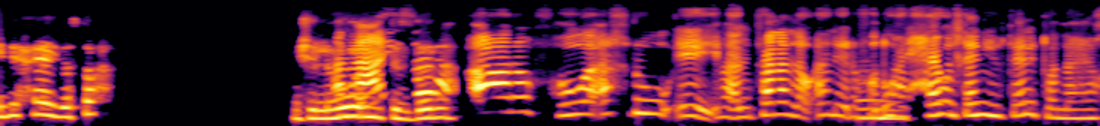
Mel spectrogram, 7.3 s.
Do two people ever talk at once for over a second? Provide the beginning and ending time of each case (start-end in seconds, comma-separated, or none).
none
